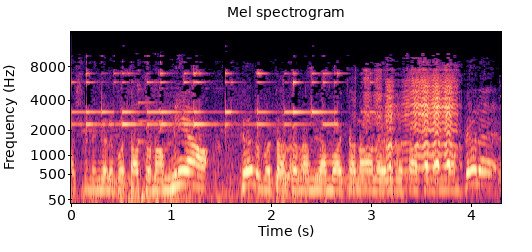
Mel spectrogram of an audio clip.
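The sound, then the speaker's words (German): Several goats bleat loudly and repeatedly at a goat auction in Kenya, their wavering cries overlapping amid a busy outdoor crowd, with a steady high-pitched tone running underneath. “Die Kamelführer haben erstmal frei und ersteigern auf einer Ziegenauktion ein Tier fürs Abendessen.”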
